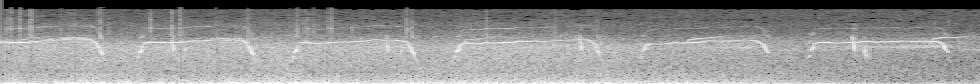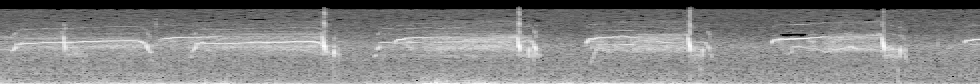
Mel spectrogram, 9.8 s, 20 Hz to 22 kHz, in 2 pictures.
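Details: Juvenile white-tailed eagle visiting eaglets at a Latvian nest on 27 June 2019, giving a steady run of high, thin, piping calls, each ending in a short downward slur, repeated more than once a second over a low wind rumble.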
